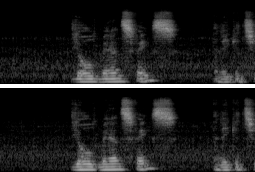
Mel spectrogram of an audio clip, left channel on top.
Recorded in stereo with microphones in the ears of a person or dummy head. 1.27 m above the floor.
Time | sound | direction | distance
0.7 | a man speaking | 35° right (ahead or behind) | 1.9 m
